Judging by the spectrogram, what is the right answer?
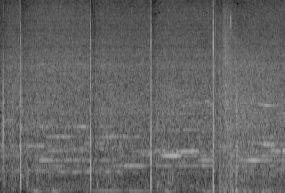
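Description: Sharp booms of large aerial firework shells, four reports about a second apart, the first and last the loudest, with a short crackle after the last, over background music.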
